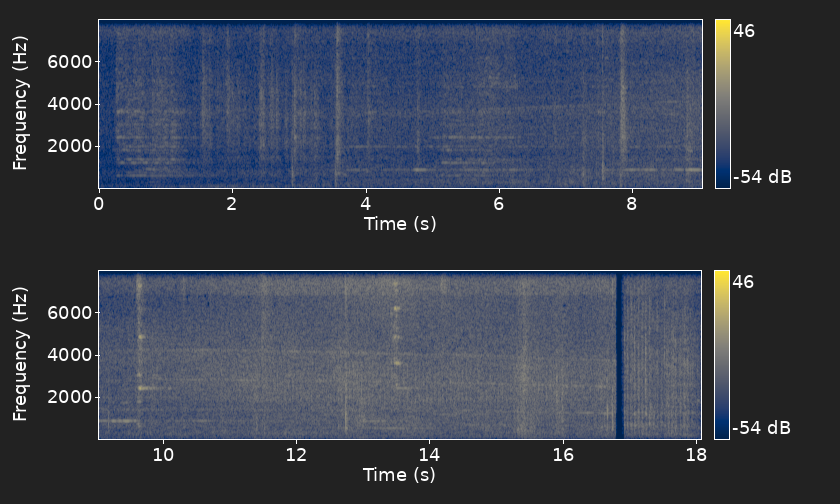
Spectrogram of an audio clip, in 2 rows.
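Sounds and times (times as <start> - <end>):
train wheels clicking over rails: 1.4 - 4.9, 6.7 - 18.0
thin wheel squeal: 8.8 - 10.6, 13.0 - 14.0.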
